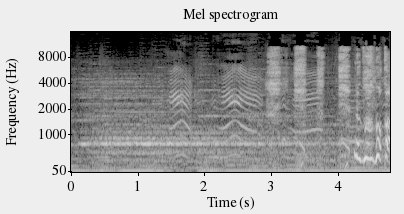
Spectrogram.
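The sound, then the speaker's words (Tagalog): An infant being carried in someone's arms cries in repeated rising-and-falling wails, growing louder and more strained toward the end, over a steady low background hum. “Iyak naman ang iyak ang anak ko.”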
